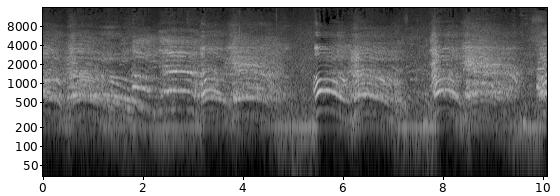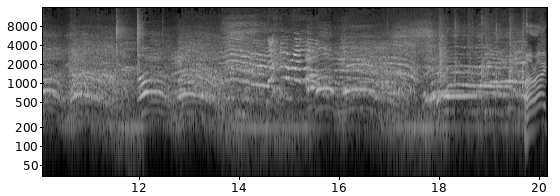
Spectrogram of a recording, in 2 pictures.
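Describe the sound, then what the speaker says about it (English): A wrestling crowd at a tag team championship match roars and chants loudly, voices rising and falling in waves of shouted yeahs and no's that carry on continuously for the whole stretch. "The crowd has vocally voiced their opinions on yeahs and no's."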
